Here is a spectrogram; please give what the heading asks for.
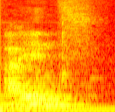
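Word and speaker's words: eins: angka satu itu disebut ains ains itu ada e sama i jadi bacanya ains ya guys ya betul angka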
